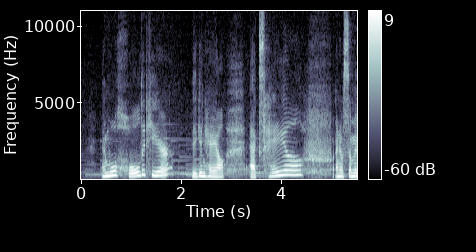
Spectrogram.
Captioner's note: exhales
